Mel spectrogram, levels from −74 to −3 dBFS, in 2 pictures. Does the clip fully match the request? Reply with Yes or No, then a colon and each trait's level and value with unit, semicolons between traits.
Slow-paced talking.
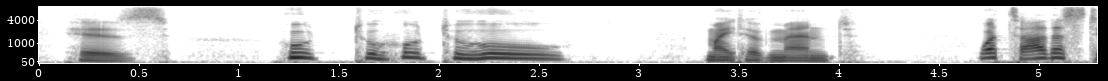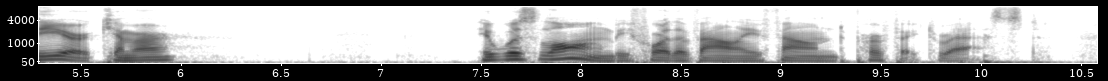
Yes: slow, 130 wpm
